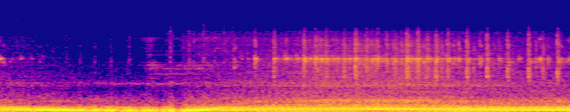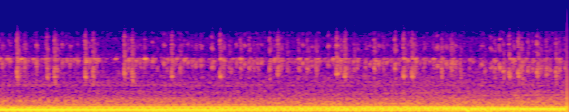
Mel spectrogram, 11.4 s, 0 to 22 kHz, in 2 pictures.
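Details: 1988 Cadillac V8 unrun for 16 years, before carb kit: low, lumpy idle with uneven pulse; carburetor problem suspected, not confirmed.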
